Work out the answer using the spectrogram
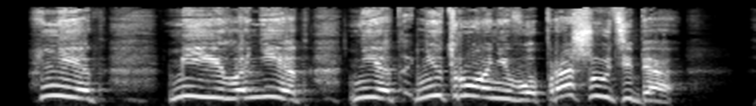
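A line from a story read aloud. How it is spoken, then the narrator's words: Pleading scream. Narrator (Russian): закричала Ая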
